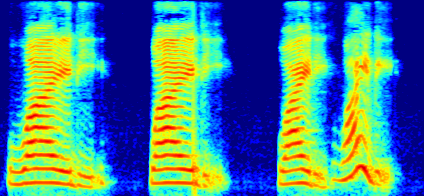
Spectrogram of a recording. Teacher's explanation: in america the t sometimes disappears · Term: american t sounds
